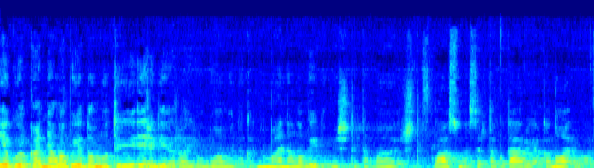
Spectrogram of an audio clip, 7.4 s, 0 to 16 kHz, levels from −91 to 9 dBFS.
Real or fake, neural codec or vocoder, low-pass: fake; vocoder, 44.1 kHz, 128 mel bands, Pupu-Vocoder; 14.4 kHz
